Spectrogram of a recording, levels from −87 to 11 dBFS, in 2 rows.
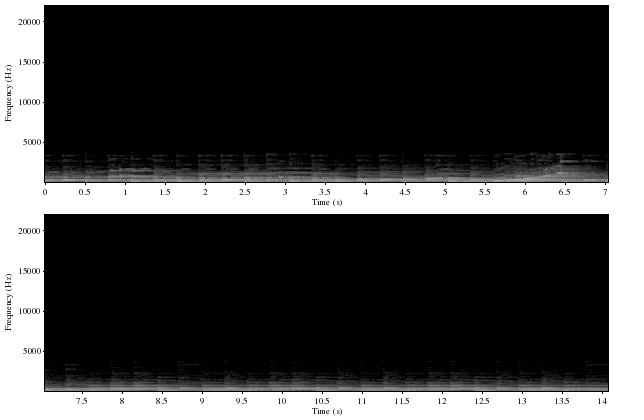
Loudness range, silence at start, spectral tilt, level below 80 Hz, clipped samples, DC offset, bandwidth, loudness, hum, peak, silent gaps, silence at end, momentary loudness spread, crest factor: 4 LU; 0 s; -8 dB/octave; -84 dBFS; under 0.1%; under 0.1%; 3.7 kHz; -34 LUFS; none; -16 dBFS; none; 0 s; 6 LU; 18 dB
